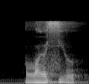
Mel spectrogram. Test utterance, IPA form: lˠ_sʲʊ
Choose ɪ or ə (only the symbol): ɪ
